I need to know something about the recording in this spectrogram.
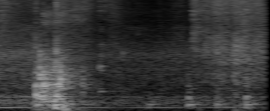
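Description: Cardboard shipping box being lifted and handled, with one short scraping thump about half a second in and a few light knocks after it.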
